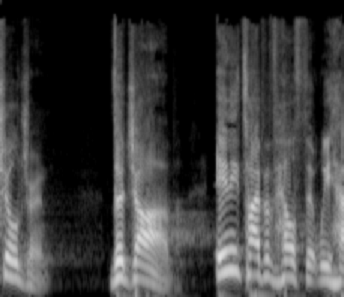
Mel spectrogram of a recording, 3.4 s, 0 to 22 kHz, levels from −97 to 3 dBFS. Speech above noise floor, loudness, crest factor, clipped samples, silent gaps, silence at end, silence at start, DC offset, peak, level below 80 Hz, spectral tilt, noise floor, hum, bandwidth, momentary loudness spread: 55 dB; -19 LUFS; 16 dB; under 0.1%; none; 0 s; 0 s; under 0.1%; -4 dBFS; -60 dBFS; -5 dB/octave; -74 dBFS; none; 17.5 kHz; 15 LU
